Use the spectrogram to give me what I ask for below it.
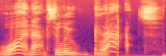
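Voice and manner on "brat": breathy voice crack on brat. Threatening to teach him a lesson, the speaker's voice cracks on 'brat'. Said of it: "Did the voice crack really need to happen when I said brat?".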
